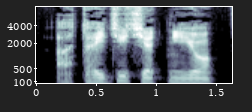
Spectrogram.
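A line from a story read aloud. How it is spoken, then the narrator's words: Hoarse. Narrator (Russian): прохрипел Лаксфорд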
